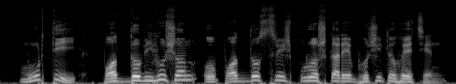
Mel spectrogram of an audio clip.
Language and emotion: Bengali, neutral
